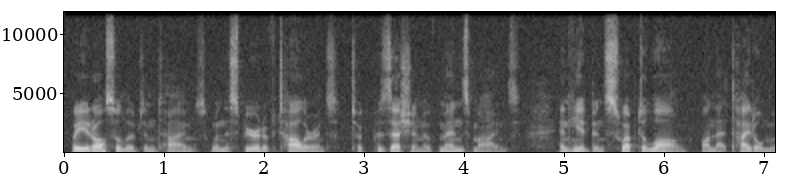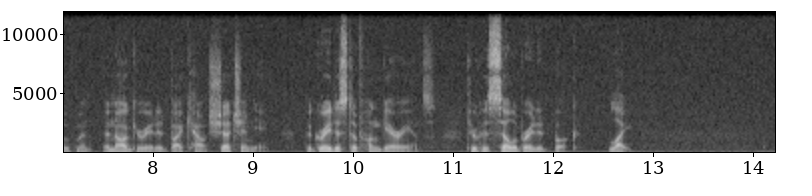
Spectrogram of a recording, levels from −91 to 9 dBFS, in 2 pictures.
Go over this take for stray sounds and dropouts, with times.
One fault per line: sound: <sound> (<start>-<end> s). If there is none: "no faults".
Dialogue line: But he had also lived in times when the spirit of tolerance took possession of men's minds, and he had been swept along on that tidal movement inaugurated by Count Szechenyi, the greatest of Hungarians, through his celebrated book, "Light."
no faults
